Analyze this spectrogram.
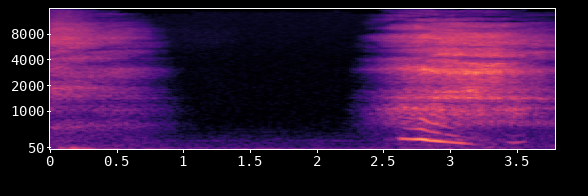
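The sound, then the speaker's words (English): Slow breathing during a guided breathing exercise, in through the nose and out through the mouth: a soft airy breath fading out, a quiet pause, then a longer, fuller breath with a slight sighing tone, all faint. “So we're going to breathe in through our nose,”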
